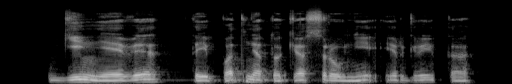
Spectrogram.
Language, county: Lithuanian, Klaipėda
